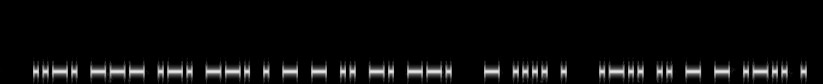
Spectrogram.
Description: Morse code, heard as a keyed tone, about 25 wpm, 600 Hz. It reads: FORGETTING THE LITTLE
